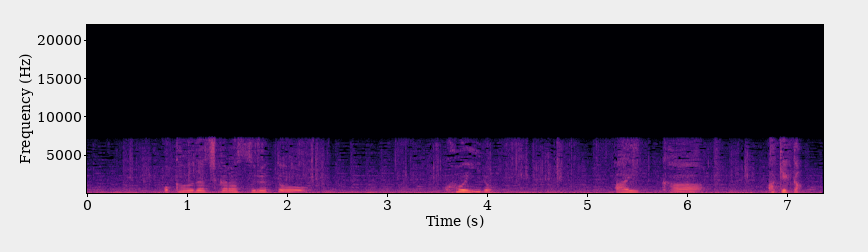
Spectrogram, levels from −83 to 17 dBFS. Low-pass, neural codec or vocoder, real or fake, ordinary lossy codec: 7.2 kHz; none; real; none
